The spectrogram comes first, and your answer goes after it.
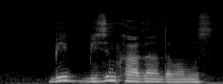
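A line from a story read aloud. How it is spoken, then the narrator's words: Stammering. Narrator (Turkish): dedi kekeleyerek Muhammed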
